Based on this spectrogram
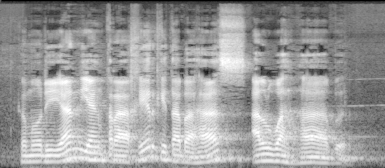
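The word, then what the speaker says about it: Al-Wahhab: kita bahas Al wahhab Al wahhab ini pengucapannya Memang agak sulit karena huruf H di tasydid kemudian dikasih Alif jadi Sudah tasdid ditekan kemudian dipanjangkan sedikit tapi kita berusaha untuk mengucapkannya dengan benar karena nama Allah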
